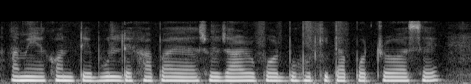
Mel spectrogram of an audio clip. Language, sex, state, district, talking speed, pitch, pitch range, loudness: Assamese, female, Assam, Kamrup Metropolitan, 140 wpm, 180 Hz, 175-180 Hz, -12 LUFS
